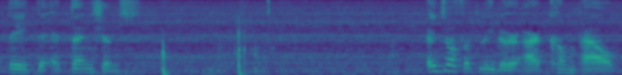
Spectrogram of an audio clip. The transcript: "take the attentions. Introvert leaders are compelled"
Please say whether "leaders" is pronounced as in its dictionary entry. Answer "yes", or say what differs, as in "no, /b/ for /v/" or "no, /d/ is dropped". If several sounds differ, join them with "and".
no, /z/ is dropped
